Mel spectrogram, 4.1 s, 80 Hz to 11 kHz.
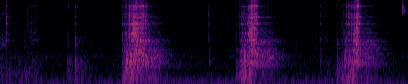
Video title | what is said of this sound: How to use Rockwell Hardness Files for knife making | Listen to the dull tone of that file. That's a 40C on the Rockwell scale.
